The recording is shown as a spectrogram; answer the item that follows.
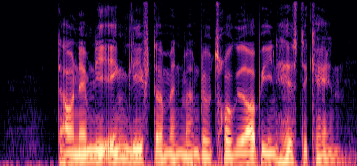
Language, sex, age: Danish, male, 24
